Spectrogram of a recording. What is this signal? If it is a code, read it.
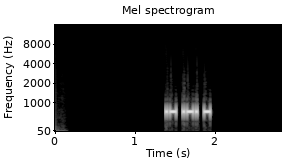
Morse code, heard as a keyed tone, about 43 wpm, 700 Hz. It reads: ART
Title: USA Common Names - Max 3 Letters - 45wpm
